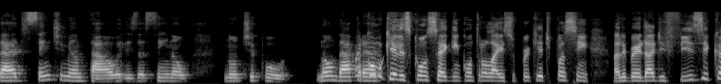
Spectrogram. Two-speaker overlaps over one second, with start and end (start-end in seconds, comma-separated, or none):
none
